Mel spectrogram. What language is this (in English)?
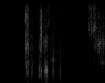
Chinese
